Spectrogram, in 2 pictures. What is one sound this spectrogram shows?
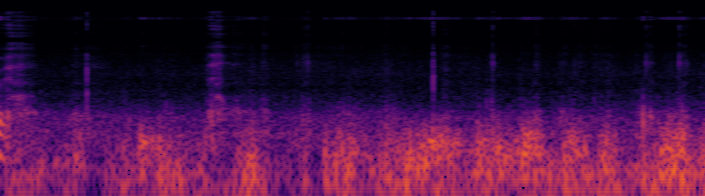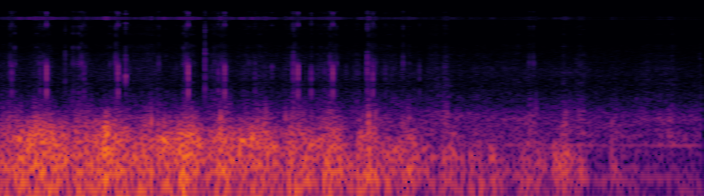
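Bike tyres rumble and rattle over a bumpy dirt trail.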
